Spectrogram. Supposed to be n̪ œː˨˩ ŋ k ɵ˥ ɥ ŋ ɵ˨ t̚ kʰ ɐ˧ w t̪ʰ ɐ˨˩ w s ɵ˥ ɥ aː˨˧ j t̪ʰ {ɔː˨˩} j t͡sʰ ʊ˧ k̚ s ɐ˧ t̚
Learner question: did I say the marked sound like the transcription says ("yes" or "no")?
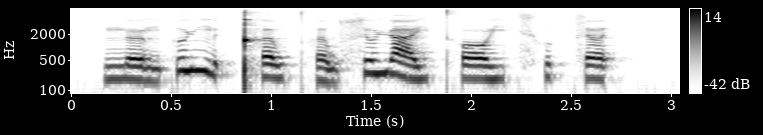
no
